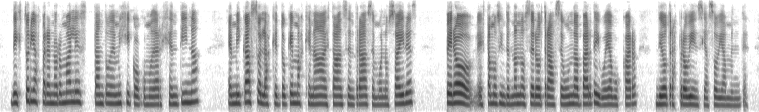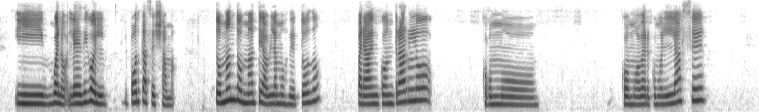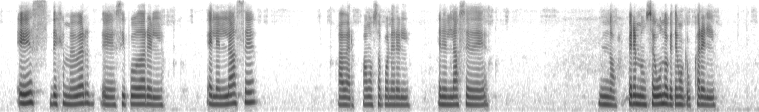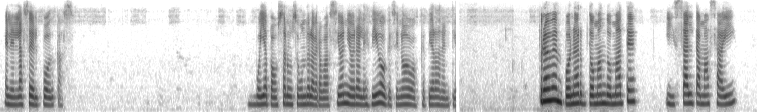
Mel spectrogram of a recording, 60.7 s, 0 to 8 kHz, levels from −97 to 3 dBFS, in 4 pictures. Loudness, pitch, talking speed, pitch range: -26 LUFS, 225 Hz, 115 wpm, 210-245 Hz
